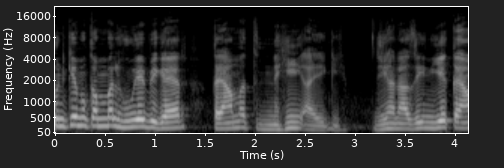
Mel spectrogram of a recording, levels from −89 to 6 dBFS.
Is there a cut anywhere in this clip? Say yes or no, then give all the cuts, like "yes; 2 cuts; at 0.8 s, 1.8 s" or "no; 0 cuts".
no; 0 cuts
